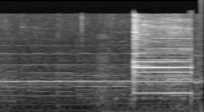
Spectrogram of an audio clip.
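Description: Soft flute background music, then about one and a half seconds in a hanging brass temple bell is struck and rings loudly with a bright, many-toned ring until the end.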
